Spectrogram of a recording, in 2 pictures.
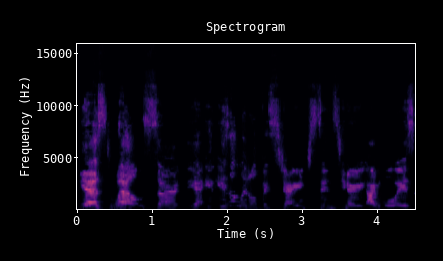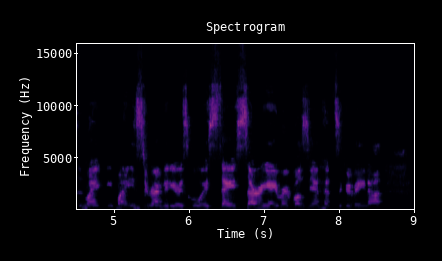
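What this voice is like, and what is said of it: Australian accent. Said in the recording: “your Australian accent ... in an Aussie accent”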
